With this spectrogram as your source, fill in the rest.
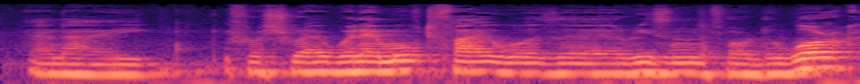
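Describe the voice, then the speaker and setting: A man at a medium pitch with an Italian accent, moderate pace, audible room echo and noticeable background noise. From Italy. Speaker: pasta maker, farm worker. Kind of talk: interview. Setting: at home. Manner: halting.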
